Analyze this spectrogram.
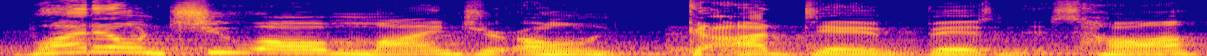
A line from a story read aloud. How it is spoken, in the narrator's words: shouted into the dark haziness of the bar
